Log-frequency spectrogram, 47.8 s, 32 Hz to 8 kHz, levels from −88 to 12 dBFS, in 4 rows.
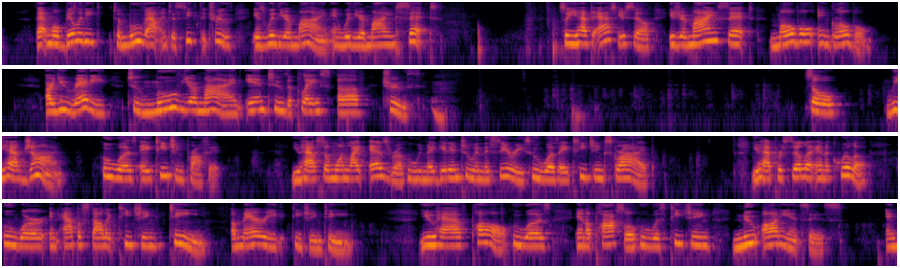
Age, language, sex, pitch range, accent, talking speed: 40-59, English, female, 185-220 Hz, American, 120 wpm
